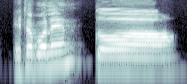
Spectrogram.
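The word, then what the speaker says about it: ط: এই অক্ষরটা উচ্চারণ করেন তো দেখি পারেন কিনা তন ত ওকে দেখেন এটা কিন্তু তা না এটা হলো ত মোটা আওয়াজে বলতে হবে ওই দুই দাঁতের গোড়ায়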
